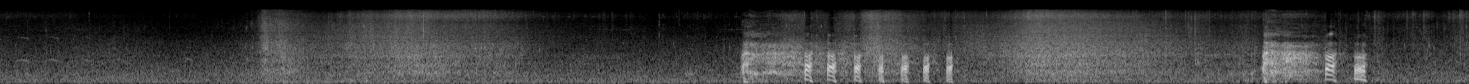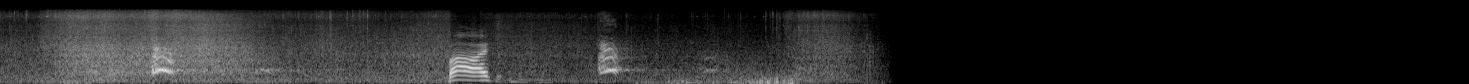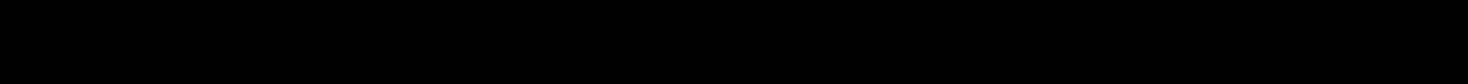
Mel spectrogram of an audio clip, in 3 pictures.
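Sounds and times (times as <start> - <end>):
small waves washing onto sand: 0.9 - 23.6
people laughing: 7.4 - 9.6, 12.6 - 13.8
wind on microphone: 14.4 - 23.4
dog barking: 16.2 - 17.6, 20.6 - 22.0.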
